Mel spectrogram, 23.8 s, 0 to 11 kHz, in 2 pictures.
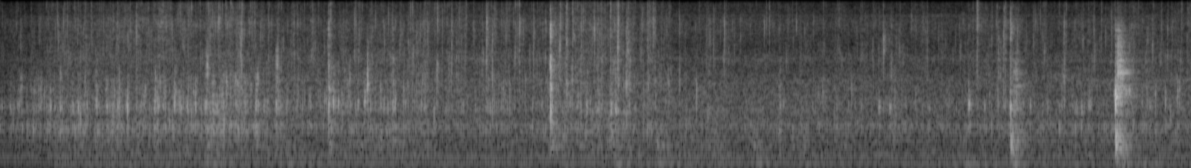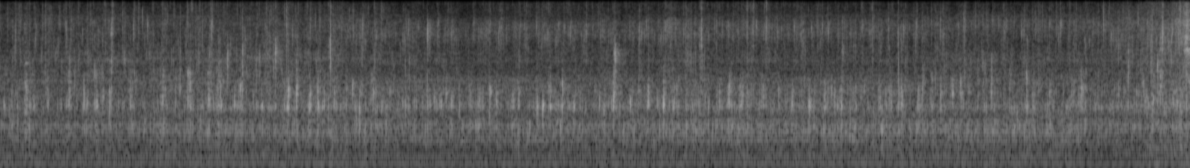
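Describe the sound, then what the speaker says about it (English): Stew peas simmer under a lid in a pot on the stove, a steady low bubbling that continues at an even level throughout, with a couple of faint clicks near the middle. "Let it simmer for another 10 to 15 minutes."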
